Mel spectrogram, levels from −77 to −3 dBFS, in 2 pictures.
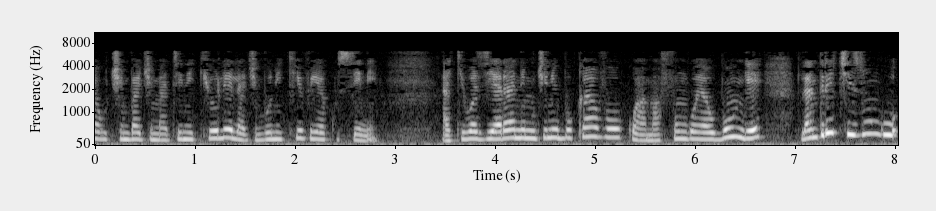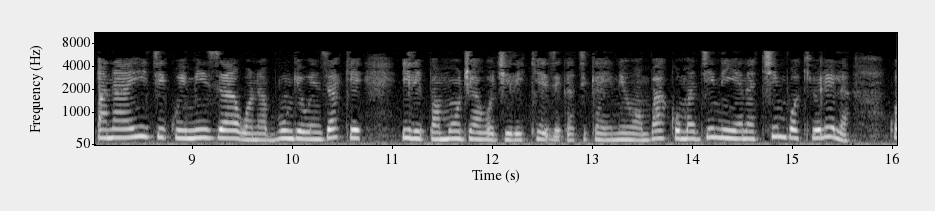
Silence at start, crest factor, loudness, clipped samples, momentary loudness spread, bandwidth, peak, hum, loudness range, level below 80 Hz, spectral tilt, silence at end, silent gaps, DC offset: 0 s; 16 dB; -19 LUFS; under 0.1%; 9 LU; 6.6 kHz; -2 dBFS; none; 4 LU; -38 dBFS; -6.5 dB/octave; 0 s; none; under 0.1%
